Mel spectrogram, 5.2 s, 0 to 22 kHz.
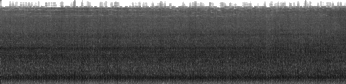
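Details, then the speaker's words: John Deere LT133 lawn tractor with a Kohler Command single-cylinder engine, held at wide open throttle: steady, even high-speed drone with no surging or misses, little throttle travel; normal full-throttle running, though an unidentified rattle is heard. "That's wide open throttle right there, so you can tell there's not a lot of travel in the throttle."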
